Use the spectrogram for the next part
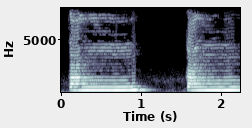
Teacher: अनुस्वार जो होता है उसको जब हम बोलते हैं तो जो साउंड होता है वो नोज से आता है। जैसे हम कंग कंग बोलते हैं तो क बोलने के बाद जो अंग वाला साउंड है वो कहां से आ रहा है?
